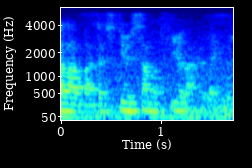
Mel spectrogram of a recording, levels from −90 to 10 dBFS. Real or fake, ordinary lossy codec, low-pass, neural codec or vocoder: real; none; 5.4 kHz; none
